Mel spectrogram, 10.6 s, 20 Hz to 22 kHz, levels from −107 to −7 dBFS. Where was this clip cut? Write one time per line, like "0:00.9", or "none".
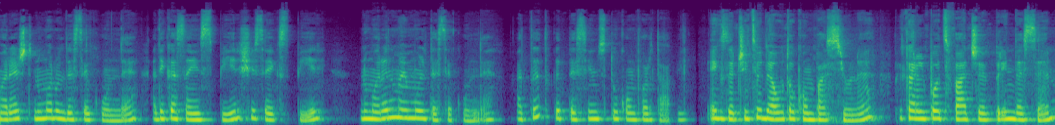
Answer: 0:01.5
0:05.0
0:06.9
0:08.9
